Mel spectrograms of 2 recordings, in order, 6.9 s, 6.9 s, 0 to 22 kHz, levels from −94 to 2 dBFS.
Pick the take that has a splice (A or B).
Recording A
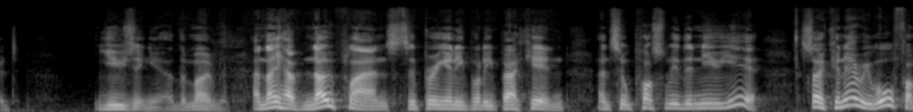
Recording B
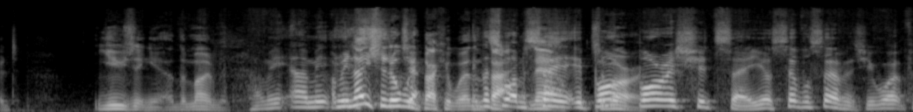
B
